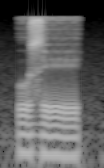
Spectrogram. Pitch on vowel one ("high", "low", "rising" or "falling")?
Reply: low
